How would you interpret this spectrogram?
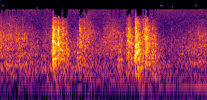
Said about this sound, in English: Well, the door seems to be locked.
